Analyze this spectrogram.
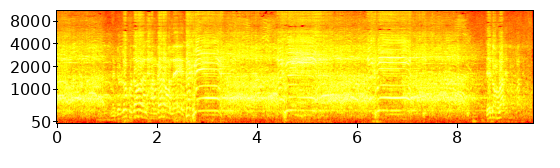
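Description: A man sings loudly through a microphone and loudspeakers, with echo.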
